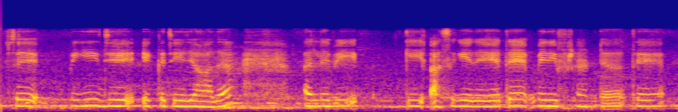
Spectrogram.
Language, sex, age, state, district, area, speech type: Dogri, female, 18-30, Jammu and Kashmir, Udhampur, urban, spontaneous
